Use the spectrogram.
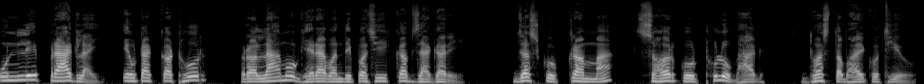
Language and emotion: Nepali, neutral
